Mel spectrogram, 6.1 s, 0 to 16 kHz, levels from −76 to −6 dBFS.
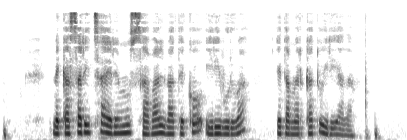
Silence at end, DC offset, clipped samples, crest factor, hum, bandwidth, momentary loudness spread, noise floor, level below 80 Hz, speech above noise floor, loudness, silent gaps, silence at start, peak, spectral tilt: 0.45 s; under 0.1%; under 0.1%; 20 dB; none; 12 kHz; 18 LU; -53 dBFS; -56 dBFS; 31 dB; -22 LUFS; none; 0.05 s; -4 dBFS; -5 dB/octave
